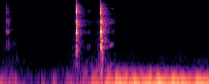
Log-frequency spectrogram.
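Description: Two sharp clicks of a computer's mouse or keys, about a quarter second apart, a little under a second in, over a steady low electrical hum.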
